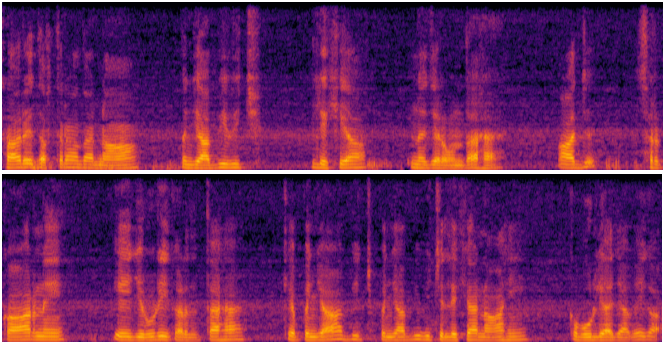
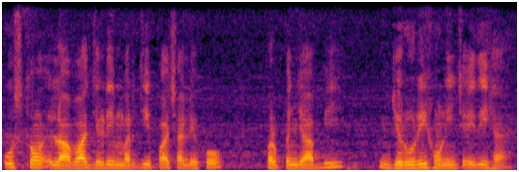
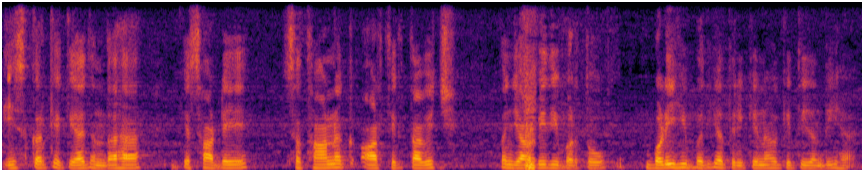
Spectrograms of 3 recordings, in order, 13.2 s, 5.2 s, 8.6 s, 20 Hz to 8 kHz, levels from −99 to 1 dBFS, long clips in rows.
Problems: none marked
